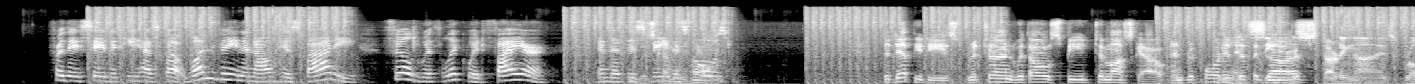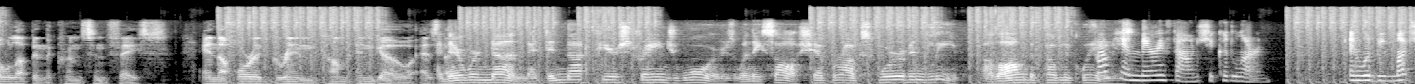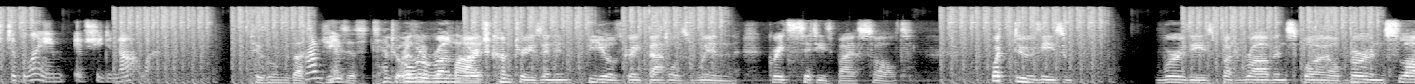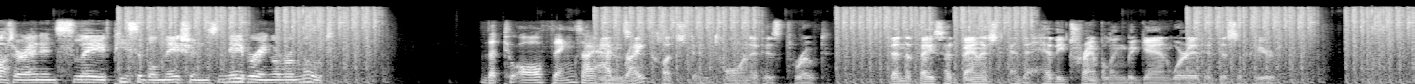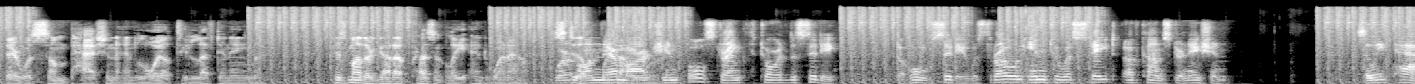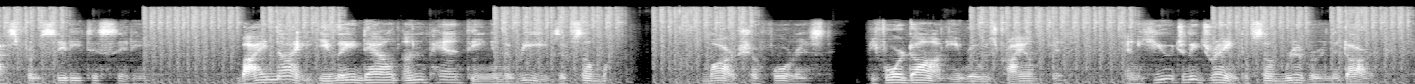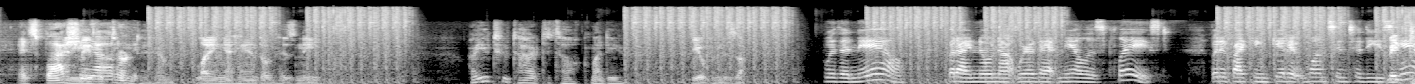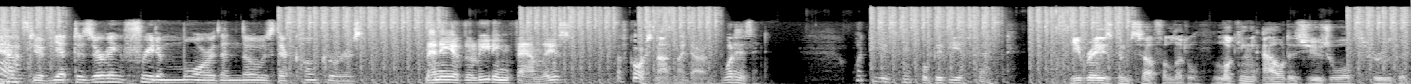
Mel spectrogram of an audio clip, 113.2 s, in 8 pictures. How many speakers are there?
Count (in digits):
7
